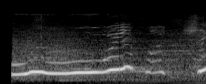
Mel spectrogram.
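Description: A young girl's long, drawn-out "oooh", held on one pitch for about a second and rising at the end before breaking off.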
